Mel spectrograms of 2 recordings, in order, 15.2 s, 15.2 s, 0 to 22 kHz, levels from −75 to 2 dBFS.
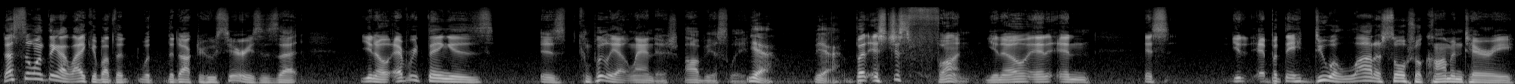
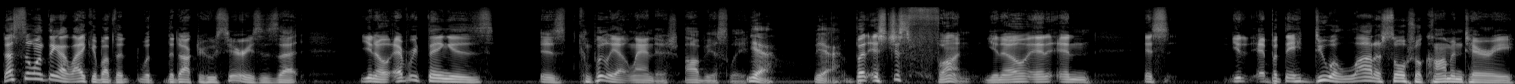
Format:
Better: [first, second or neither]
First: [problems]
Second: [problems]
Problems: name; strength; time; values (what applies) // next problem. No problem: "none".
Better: second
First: hiss; faint; throughout; 30 dB below the speech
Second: none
